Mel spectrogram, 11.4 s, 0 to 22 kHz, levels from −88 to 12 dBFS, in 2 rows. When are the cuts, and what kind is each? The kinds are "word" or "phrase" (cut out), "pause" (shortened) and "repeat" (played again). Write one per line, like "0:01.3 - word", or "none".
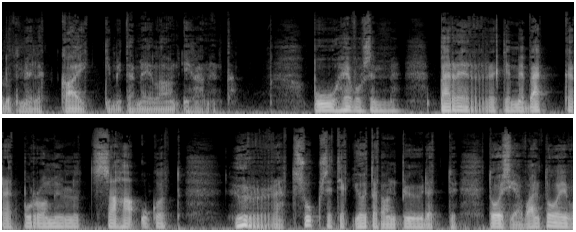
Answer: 0:09.2 - word
0:09.5 - word

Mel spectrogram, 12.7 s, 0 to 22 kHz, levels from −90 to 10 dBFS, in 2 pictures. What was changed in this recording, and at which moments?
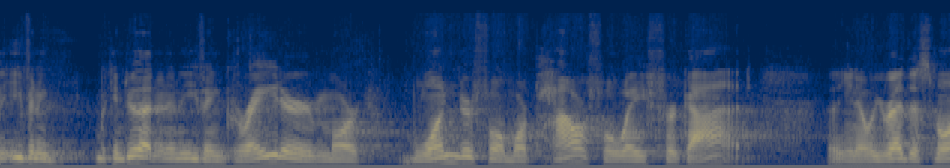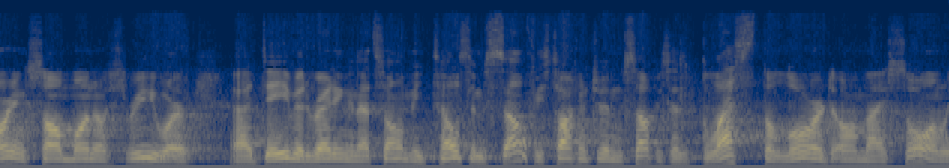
none

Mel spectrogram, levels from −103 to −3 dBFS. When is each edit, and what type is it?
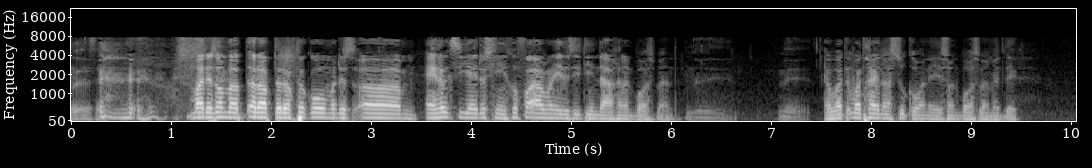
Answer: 0:03.5 - pause
0:07.4 - pause

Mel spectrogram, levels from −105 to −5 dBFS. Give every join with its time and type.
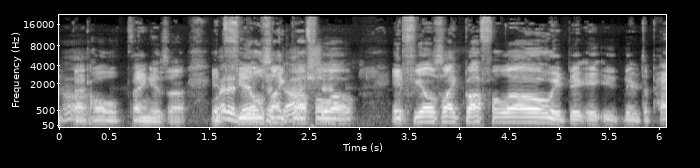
none

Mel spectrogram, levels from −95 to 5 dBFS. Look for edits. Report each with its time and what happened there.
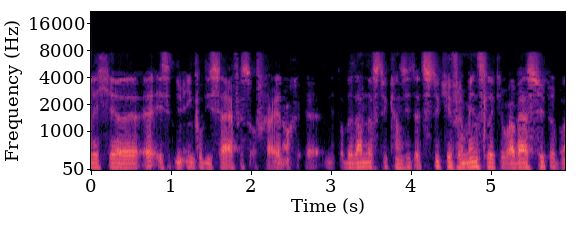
none

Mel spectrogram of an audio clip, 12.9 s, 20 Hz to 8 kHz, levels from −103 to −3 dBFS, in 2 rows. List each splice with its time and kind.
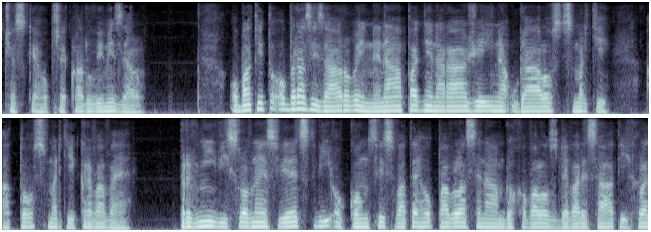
none

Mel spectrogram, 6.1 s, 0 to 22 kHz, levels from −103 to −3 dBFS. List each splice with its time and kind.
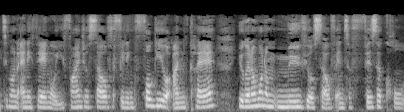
0:01.7 - word

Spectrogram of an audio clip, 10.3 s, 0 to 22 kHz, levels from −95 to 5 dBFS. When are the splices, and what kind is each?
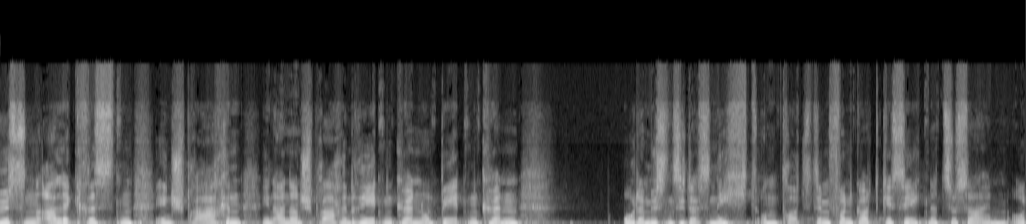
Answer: none

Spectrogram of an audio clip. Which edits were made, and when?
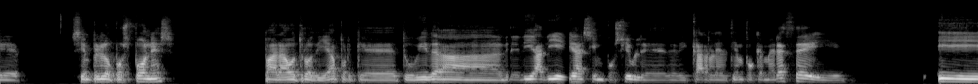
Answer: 0:05.0 - word

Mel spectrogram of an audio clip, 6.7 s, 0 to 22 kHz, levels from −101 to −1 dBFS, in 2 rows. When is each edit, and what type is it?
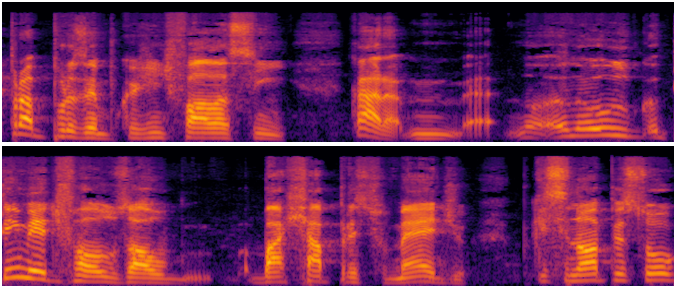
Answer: none

